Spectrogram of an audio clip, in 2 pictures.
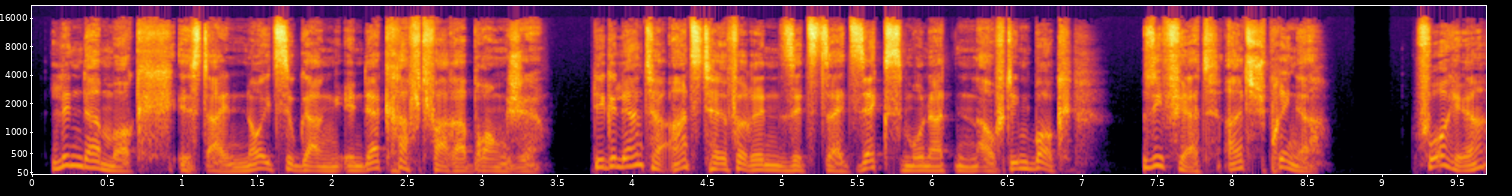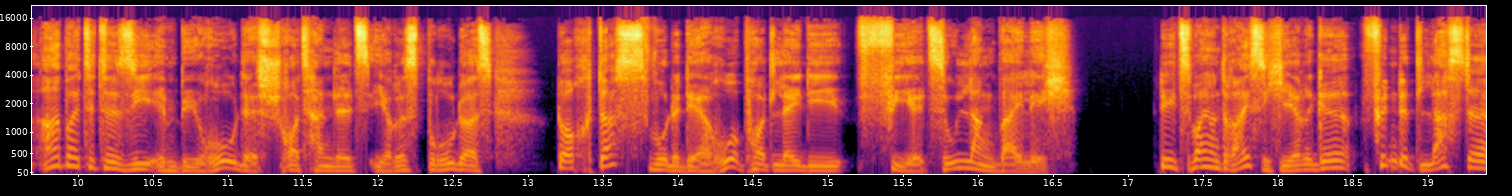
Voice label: german voice documentary

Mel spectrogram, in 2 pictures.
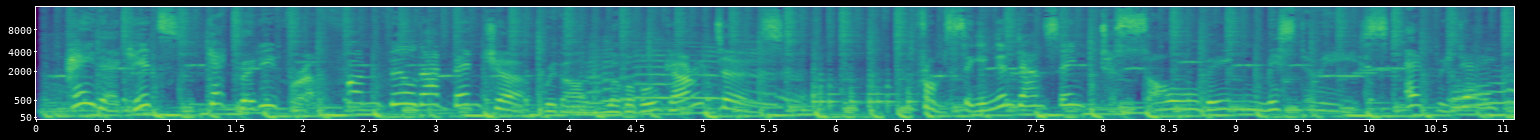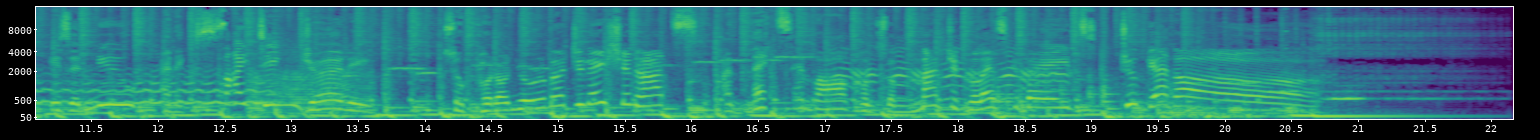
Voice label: character

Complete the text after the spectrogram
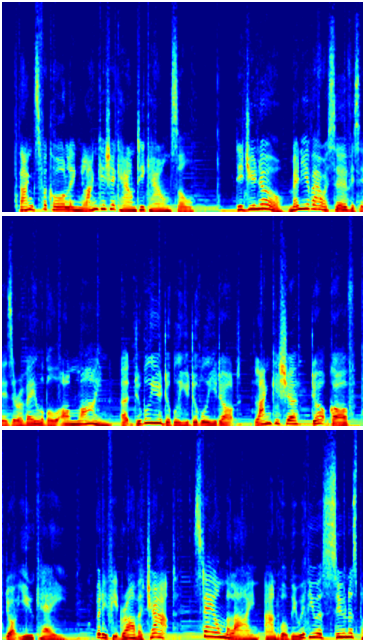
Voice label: ivr telephony

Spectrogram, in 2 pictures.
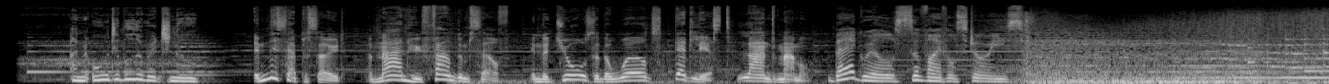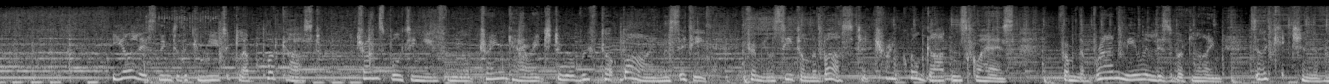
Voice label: podcasts

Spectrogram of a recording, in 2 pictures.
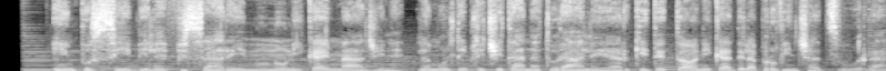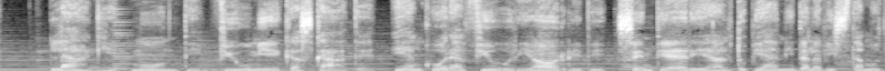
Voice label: italian voiceover documentary

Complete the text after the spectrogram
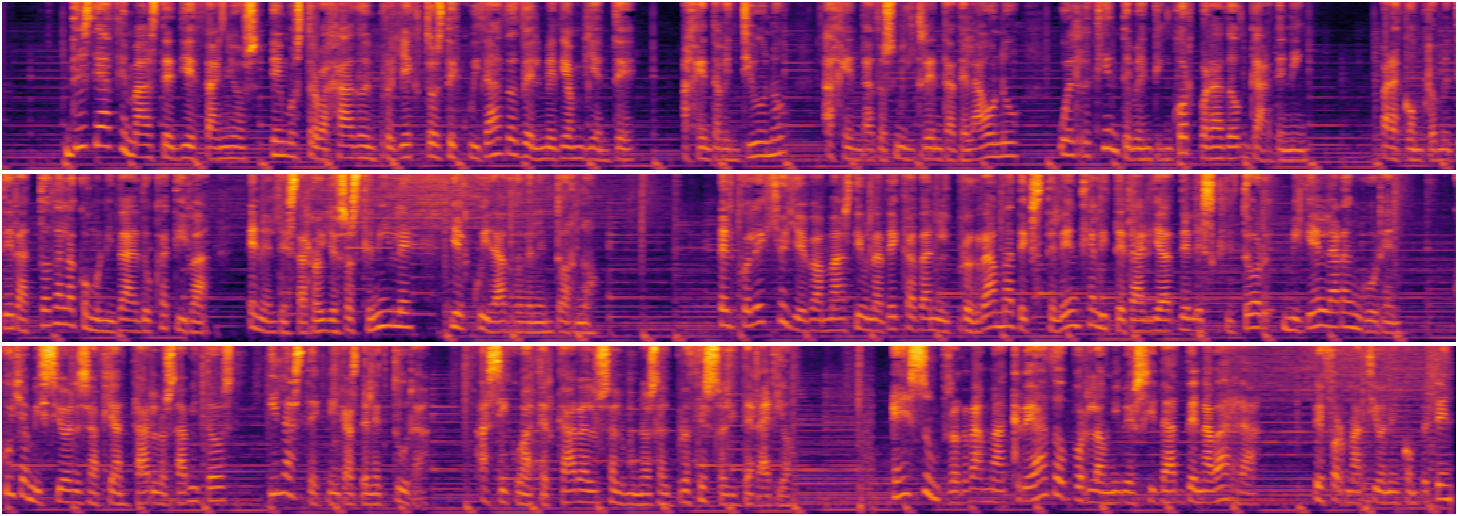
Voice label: european spanish documentary

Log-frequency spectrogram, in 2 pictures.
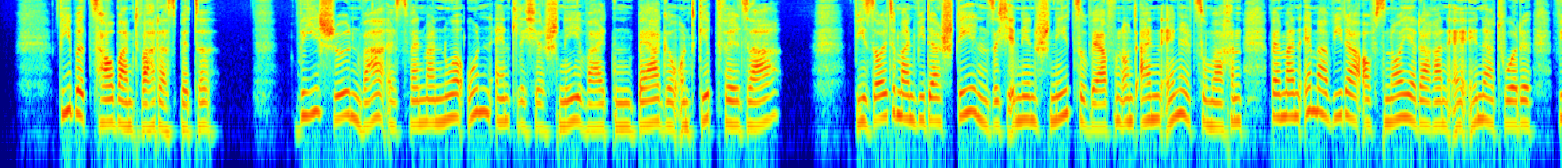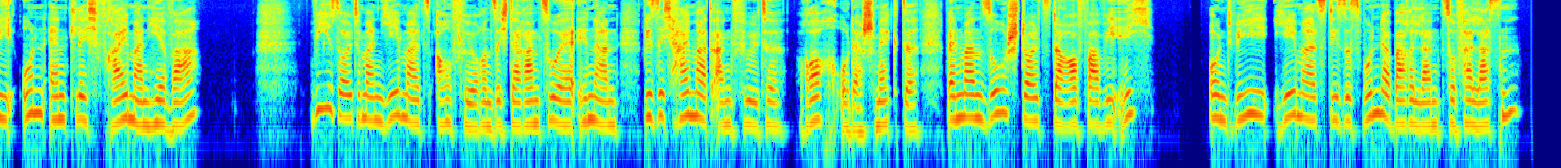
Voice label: German voice audiobook

